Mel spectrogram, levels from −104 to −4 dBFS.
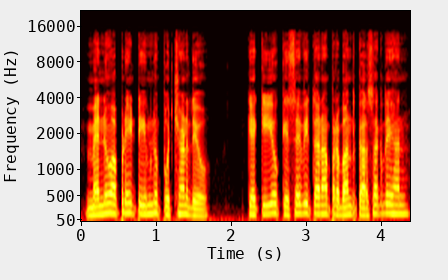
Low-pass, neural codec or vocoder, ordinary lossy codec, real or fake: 14.4 kHz; none; none; real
